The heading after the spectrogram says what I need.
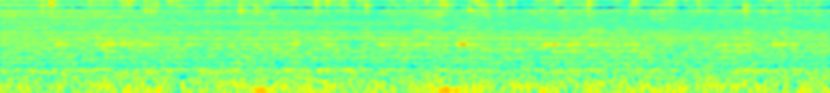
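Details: Toilet tank refilling after fill valve repair on a previously running toilet, with the valve ring raised one notch for more water volume: steady even rush without sputter or hammering; fill valve refilling normally.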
